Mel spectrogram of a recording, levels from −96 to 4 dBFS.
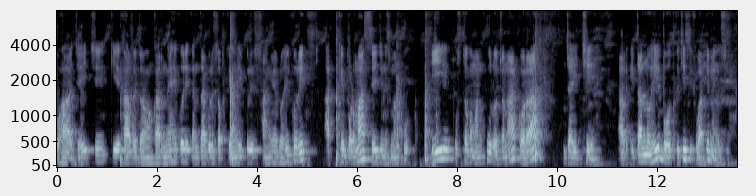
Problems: constant background noise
